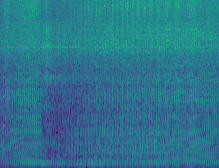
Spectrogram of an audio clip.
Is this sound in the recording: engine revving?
yes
